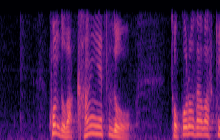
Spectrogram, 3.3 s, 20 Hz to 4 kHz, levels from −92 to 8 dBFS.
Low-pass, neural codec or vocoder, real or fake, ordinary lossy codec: 3.6 kHz; none; real; none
